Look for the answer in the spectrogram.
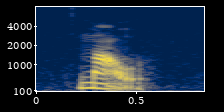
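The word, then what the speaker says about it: Mao (猫): Mao. Eh? Ma è facilissimo, sembra un miagolio, Mao.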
